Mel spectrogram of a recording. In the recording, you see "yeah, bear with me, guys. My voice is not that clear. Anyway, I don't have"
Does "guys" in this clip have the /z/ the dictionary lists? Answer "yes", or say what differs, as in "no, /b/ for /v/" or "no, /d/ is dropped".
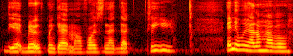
no, /z/ is dropped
